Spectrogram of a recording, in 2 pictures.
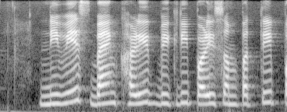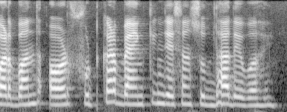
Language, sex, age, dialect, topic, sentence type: Magahi, female, 46-50, Western, banking, statement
